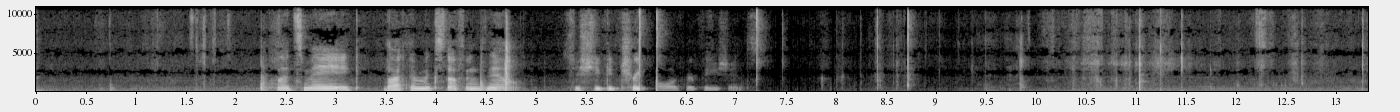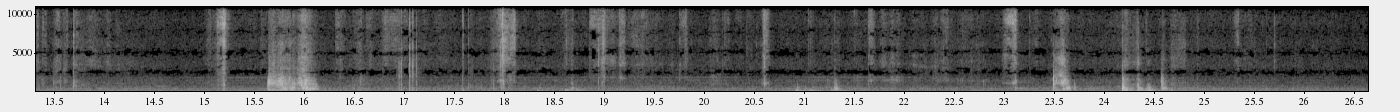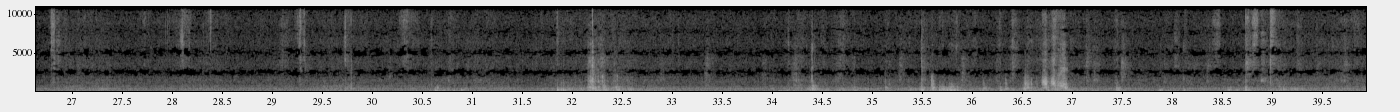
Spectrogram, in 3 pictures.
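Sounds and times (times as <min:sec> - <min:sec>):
rustling scrapes: 0:15.6 - 0:16.9.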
